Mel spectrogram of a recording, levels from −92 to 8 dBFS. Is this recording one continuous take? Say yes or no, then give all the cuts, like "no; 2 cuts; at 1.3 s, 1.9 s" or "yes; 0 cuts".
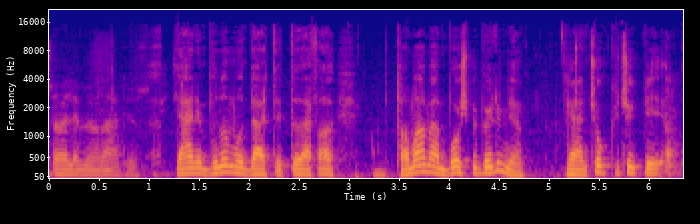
no; 2 cuts; at 1.1 s, 3.4 s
